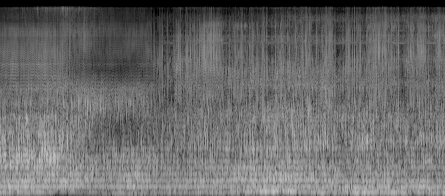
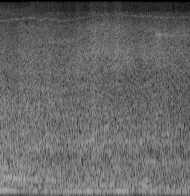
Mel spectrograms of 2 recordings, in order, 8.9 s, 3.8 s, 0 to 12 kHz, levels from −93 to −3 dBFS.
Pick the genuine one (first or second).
second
